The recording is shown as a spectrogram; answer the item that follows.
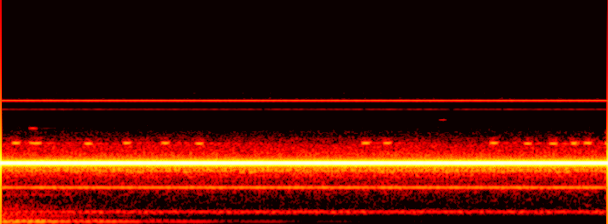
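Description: A steady electronic test tone, one unchanging high pitch, held at a constant level throughout.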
